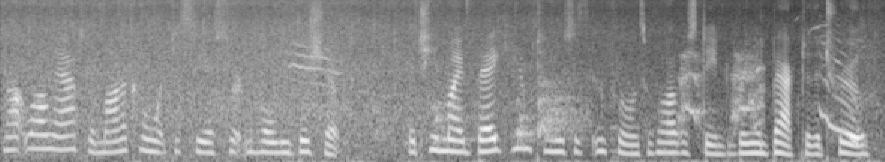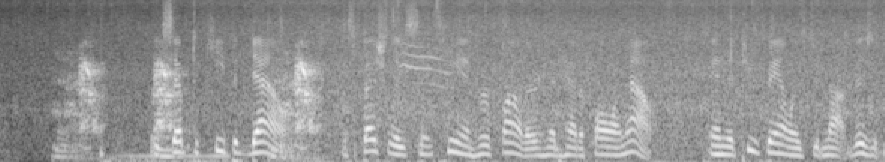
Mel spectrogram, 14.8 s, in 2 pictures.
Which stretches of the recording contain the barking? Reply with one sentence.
The barking can be heard from 3.1 to 10.1 s.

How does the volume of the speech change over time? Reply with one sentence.
The volume of the speech stays about the same.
